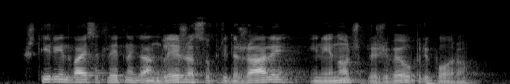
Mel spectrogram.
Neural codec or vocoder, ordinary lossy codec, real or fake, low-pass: none; Opus, 16 kbps; real; 7.2 kHz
